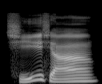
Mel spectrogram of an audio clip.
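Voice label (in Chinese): "气象", Chinese; HSK; HSK6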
